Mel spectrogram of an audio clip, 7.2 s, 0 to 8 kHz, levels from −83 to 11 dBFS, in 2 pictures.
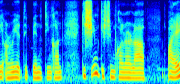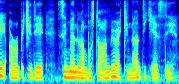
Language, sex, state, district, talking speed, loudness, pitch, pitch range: Nagamese, female, Nagaland, Dimapur, 175 wpm, -18 LUFS, 150 Hz, 145-165 Hz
